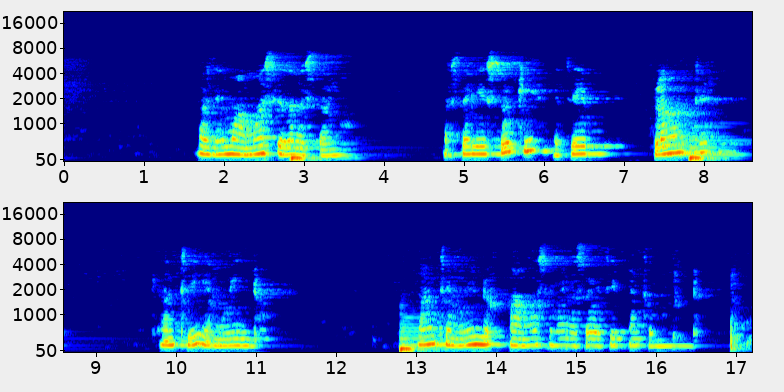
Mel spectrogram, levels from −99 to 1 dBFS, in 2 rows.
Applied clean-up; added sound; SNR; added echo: classical method WPE with log-MMSE.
